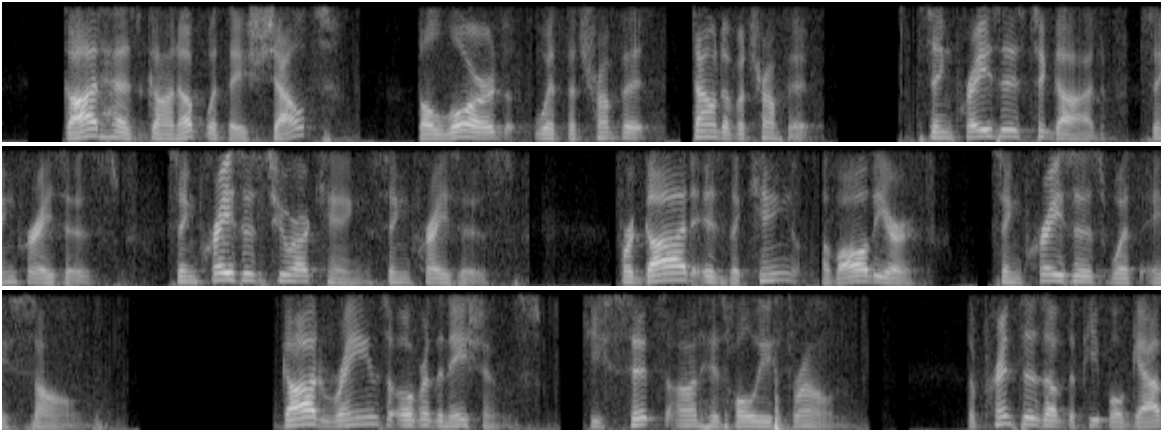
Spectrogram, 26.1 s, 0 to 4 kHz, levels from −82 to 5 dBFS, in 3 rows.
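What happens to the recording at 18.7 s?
Comfort noise replaces the background from 18.32 to 19.42 s. The real background, about 30 dB below the loud parts, gives way to a steady, featureless hiss about 27 dB quieter, likely because the sender paused transmission and the receiver synthesised filler noise.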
